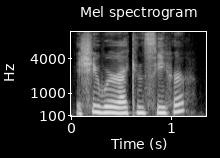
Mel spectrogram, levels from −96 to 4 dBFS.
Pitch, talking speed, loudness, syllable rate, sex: 230 Hz, 310 wpm, -14 LUFS, 6.8 syllables/s, female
